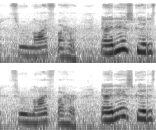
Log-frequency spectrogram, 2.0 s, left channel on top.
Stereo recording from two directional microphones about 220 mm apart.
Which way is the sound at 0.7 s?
20° right (ahead or behind).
